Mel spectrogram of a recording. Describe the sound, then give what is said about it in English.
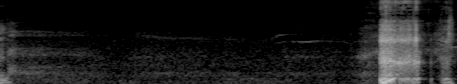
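A cat outside gives a single drawn-out, distant meow near the end, breaking a stretch of quiet hush. The cry is brief and stands out clearly against the silence. “I don't know if the mics picked it up, but there's a cat outside that's meow. Just a distant meow.”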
